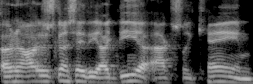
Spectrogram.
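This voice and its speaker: This man speaks with a Philadelphia accent. His tone is bright and sharp. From Philadelphia suburbs, Pennsylvania. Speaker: podcast co-host, community organization co-founder. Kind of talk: casual podcast conversation.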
